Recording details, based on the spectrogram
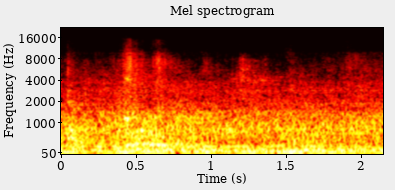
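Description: Racing pigeons coo softly inside a loft where they are settling, a faint, low murmur of repeated coos with no voices over it.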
